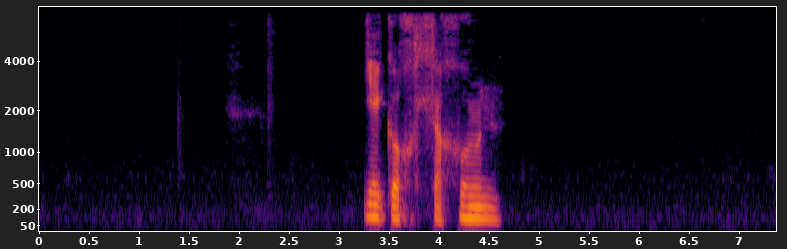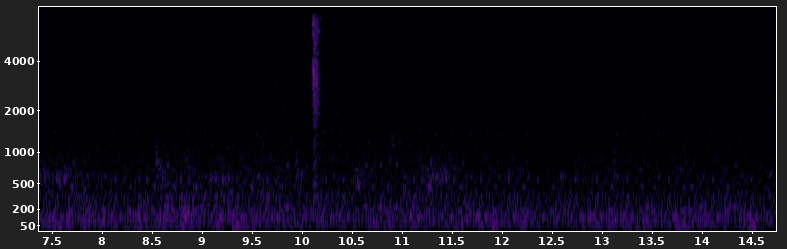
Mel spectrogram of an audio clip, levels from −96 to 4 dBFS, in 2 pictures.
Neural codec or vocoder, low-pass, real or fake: codec, 24 kHz, 0.9 kbps, WavTokenizer, medium speech release version 1; 7.2 kHz; fake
